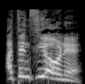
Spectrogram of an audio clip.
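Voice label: alert, Italian; mohaa; dialogue; sighted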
